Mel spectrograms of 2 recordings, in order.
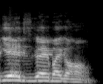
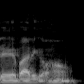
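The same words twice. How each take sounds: First: Mocking Mike Johnson. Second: Dismissive, softer and lower mock order; mocking Mike Johnson. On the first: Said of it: "Mike Johnson was like". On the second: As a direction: brush them off in a low, bored tone. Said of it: "You heard what I said".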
